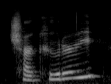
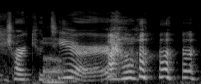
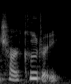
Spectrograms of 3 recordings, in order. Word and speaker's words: charcuterie: Can you guys finally clarify how do you pronounce the word charcuterie? Charcuterie. Yeah. That's Okay. right. That's yeah. Because Charcuterie? I know. Charcuterie. I Yeah. used to call it charcutier.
